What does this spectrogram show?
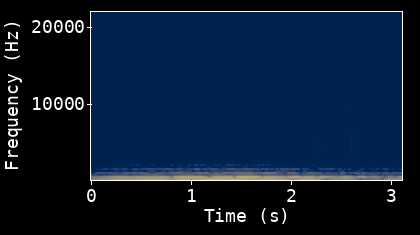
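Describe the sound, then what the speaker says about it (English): Deep Space Diva pad preset from the Diva synthesizer, a single sustained tone held steadily for about three seconds with a smooth, warm, slightly wavering body and no other sounds. "Diva has this wonderful preset called Deep Space Diva, or you can just hit right once and this preset automatically opens up"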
